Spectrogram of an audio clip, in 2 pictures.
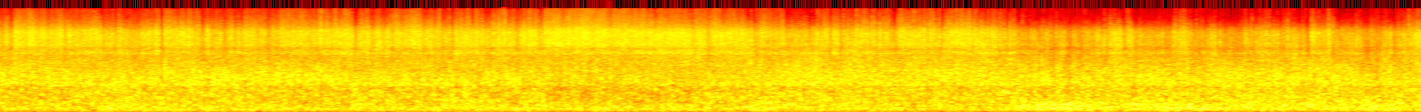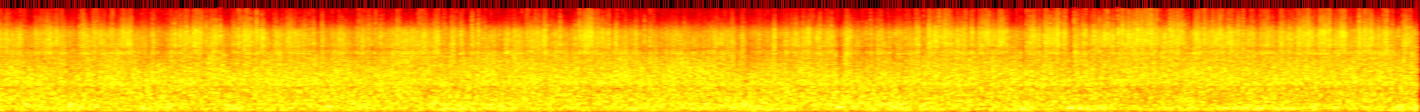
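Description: Steady running noise of a diesel-hauled passenger train heard from an open coach window: the continuous rush of wheels on rails, getting a little deeper about a third of the way in.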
